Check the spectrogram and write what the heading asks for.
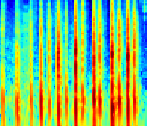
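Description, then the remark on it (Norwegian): A makeshift drumroll tapped out with hands, made just before revealing whom Barney marries in the series: around sixteen quick, dull slaps in a steady, slightly quickening rhythm, growing a little louder toward the end, with no voices. “Kan vi lage noe klappe trommevirvel?”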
